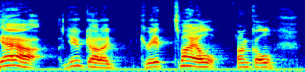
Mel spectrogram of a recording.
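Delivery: half-hearted, unconvinced tone. Acting out a reply to an uncle with bad teeth: acting out an unconvinced tone. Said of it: "the lack of conviction there ... It was that tone of voice".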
